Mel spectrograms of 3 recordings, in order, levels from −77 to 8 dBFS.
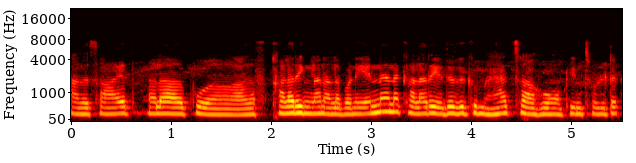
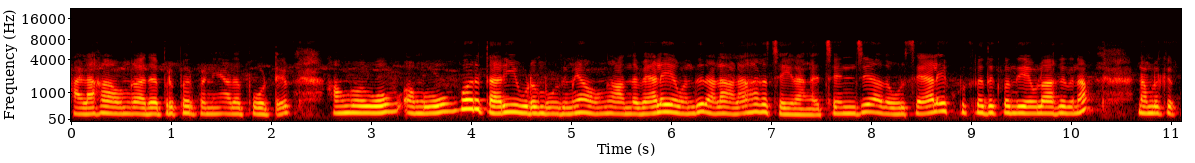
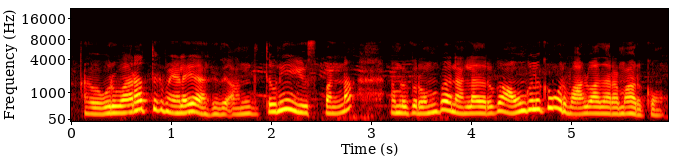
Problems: none marked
